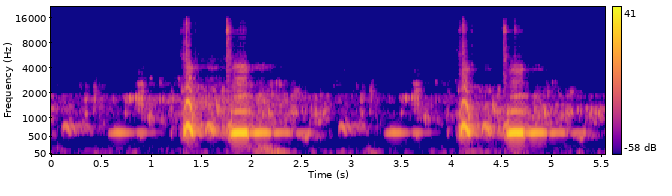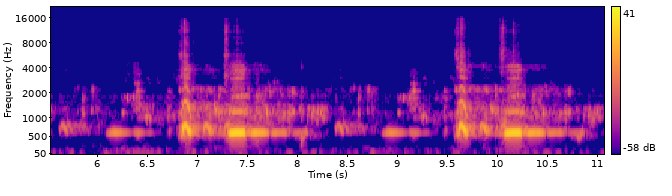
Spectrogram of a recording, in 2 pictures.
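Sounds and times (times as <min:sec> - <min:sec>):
electronic cuckoo call: 0:00.6 - 0:02.6, 0:03.3 - 0:05.4, 0:06.1 - 0:08.1, 0:08.9 - 0:10.9.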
